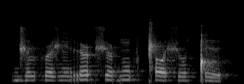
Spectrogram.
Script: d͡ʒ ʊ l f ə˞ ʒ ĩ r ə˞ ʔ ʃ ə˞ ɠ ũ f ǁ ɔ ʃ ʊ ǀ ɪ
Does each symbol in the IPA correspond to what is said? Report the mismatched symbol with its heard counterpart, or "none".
ǀ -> ǃ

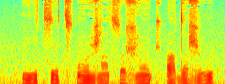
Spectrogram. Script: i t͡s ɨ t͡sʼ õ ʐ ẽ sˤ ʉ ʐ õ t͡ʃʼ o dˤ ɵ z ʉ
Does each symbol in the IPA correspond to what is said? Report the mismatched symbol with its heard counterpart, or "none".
z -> ʐ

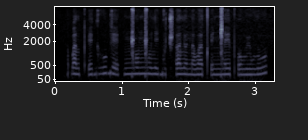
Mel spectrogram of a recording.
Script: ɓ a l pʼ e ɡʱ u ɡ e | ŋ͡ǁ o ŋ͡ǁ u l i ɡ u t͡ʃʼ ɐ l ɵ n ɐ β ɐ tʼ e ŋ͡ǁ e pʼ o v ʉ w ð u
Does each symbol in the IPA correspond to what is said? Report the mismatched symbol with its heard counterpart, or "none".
v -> β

